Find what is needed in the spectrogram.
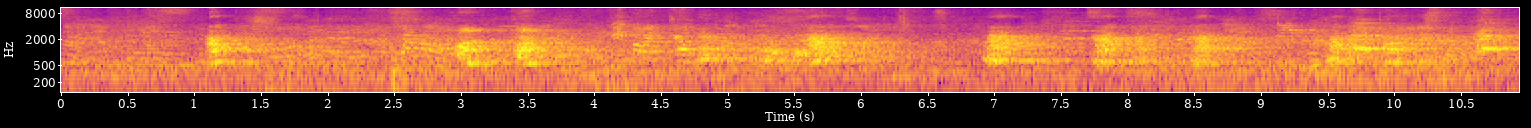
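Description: A Shetland sheepdog barking repeatedly while running an agility course: about a dozen short, sharp barks, starting about a second in and coming in quick bunches every half second or so.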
